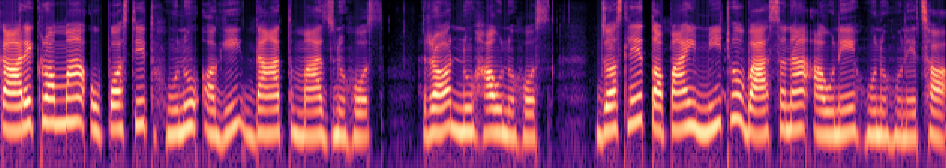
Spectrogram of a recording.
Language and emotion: Nepali, neutral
